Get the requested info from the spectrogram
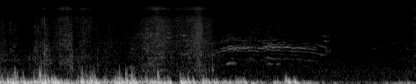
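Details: At Ulusaba, about six spotted hyenas growl and squeal in rough bursts as they fight over the scraps of a kill, which looked like a smallish impala.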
